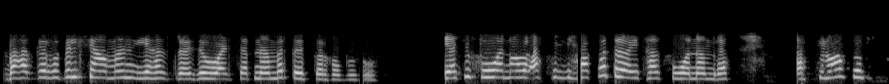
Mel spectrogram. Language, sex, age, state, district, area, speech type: Kashmiri, female, 18-30, Jammu and Kashmir, Anantnag, rural, conversation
